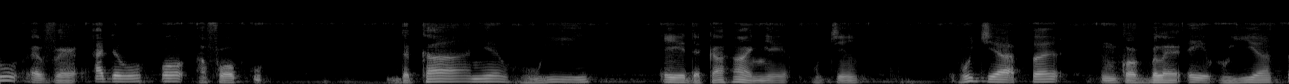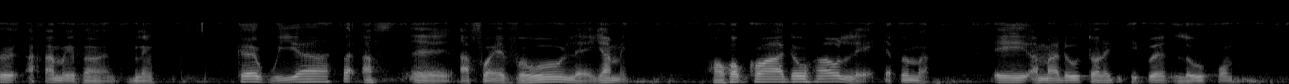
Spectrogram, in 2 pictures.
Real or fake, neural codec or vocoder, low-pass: fake; codec, 16 kHz, 1 kbps, X-Codec, WavLM features, trained on Multilingual LibriSpeech; 7.2 kHz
